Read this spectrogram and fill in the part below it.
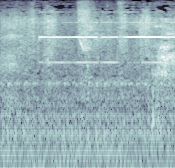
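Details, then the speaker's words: Semitrailer ABS wheel-speed sensor, cleaned of grease and dirt and pushed back against the tone wheel: a steady high-pitched meter tone holds while the wheel turns, over a faint rumble; the sensor produces signal and is working. "This means that our ABS sensor is working."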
